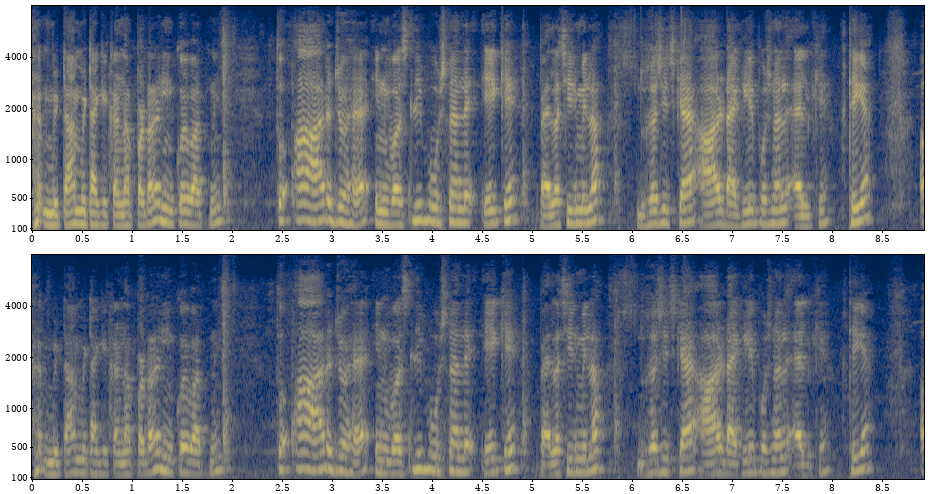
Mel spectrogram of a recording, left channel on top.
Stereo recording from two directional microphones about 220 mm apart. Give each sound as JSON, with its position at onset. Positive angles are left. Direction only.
{"t": 0.0, "sound": "speech", "side_deg": 50}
